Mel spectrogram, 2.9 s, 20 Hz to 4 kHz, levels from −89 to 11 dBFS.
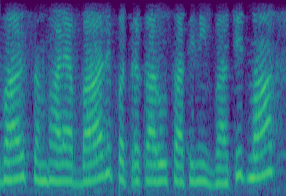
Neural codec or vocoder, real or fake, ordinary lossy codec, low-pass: none; real; Opus, 16 kbps; 3.6 kHz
